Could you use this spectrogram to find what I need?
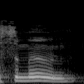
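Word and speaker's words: simoom: There was a particular southeast wind called the Simoon, or the Simoon, some people pronounce it, that James was likely referring to and that everybody knew about it.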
